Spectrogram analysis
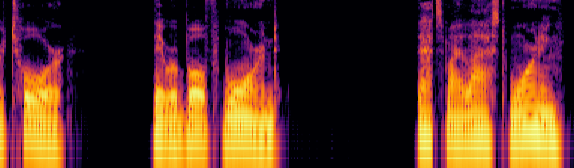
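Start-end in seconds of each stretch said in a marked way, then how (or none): none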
